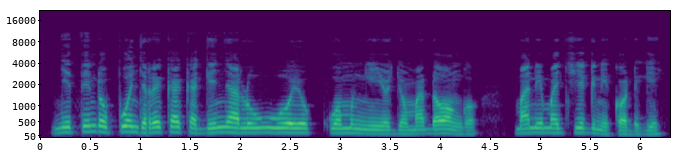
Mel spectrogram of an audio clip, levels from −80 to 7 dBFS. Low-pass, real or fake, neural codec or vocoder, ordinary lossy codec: 14.4 kHz; real; none; MP3, 48 kbps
